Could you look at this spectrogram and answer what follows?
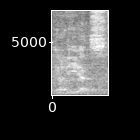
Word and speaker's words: Elias: Elias. Elias, is that what it's pronounced? Like the prophet.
